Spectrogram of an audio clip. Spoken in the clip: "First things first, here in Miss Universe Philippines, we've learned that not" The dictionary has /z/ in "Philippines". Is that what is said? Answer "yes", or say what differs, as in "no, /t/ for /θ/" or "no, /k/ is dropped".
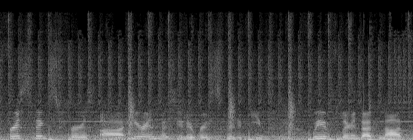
no, /s/ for /z/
